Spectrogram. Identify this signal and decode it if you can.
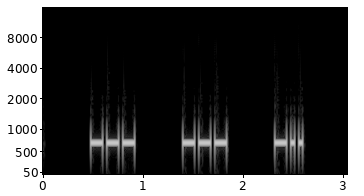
Morse code, heard as a keyed tone, about 30 wpm, spaced as for 14 wpm, 700 Hz. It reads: OOD
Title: 4x Character Spacing - Top 500 Words - 30wpm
